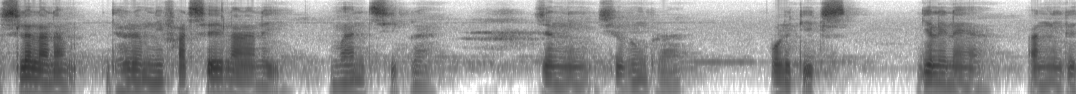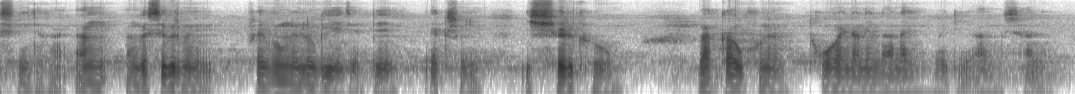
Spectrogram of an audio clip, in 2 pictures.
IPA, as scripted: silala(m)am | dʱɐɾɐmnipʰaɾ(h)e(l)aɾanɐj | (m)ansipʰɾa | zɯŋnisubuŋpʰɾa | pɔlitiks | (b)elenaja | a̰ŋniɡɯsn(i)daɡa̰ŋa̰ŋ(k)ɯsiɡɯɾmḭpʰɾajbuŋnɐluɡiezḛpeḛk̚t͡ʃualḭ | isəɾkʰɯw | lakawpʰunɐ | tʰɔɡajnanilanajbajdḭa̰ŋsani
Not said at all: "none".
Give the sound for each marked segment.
n, s, l, m, ɡ, i, ɡ

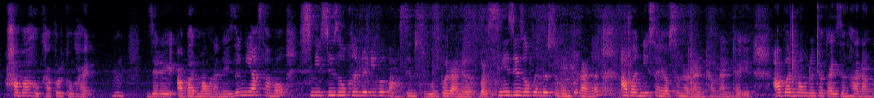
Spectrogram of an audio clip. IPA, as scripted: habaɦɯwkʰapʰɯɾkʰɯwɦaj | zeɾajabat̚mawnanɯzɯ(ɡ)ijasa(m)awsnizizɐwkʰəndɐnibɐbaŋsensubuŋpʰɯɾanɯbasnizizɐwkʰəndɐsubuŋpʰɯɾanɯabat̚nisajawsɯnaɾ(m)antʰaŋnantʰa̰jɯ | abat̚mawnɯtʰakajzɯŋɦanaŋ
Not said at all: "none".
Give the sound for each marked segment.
ŋ, m, n

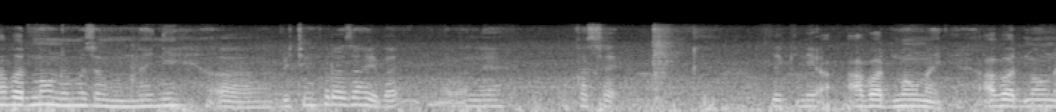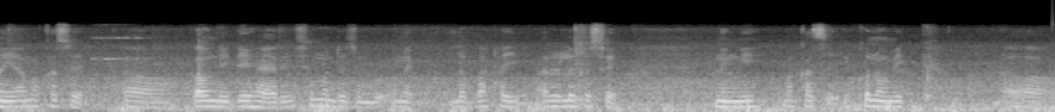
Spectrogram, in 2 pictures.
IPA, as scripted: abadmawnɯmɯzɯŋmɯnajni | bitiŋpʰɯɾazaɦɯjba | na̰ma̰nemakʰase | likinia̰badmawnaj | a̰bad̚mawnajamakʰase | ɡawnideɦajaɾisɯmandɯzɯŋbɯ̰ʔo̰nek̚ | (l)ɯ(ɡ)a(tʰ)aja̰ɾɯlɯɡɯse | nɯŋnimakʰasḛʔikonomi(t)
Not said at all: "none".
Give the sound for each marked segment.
l, b, tʰ, k

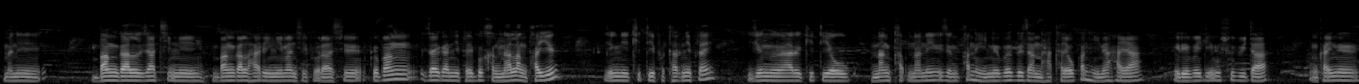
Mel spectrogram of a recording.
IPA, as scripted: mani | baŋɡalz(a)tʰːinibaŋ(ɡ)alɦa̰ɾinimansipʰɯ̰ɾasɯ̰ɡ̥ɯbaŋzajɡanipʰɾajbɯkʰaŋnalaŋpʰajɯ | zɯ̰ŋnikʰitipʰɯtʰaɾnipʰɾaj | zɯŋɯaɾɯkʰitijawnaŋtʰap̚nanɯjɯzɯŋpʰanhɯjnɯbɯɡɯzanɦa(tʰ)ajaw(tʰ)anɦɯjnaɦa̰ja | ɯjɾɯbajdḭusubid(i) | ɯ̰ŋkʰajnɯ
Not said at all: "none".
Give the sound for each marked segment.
a, ɡ, tʰ, pʰ, a

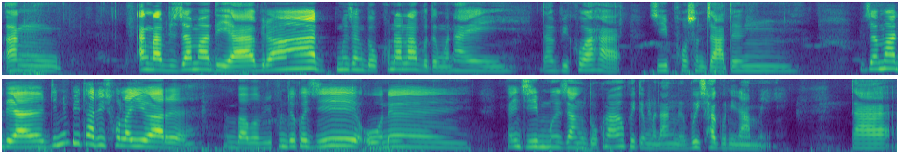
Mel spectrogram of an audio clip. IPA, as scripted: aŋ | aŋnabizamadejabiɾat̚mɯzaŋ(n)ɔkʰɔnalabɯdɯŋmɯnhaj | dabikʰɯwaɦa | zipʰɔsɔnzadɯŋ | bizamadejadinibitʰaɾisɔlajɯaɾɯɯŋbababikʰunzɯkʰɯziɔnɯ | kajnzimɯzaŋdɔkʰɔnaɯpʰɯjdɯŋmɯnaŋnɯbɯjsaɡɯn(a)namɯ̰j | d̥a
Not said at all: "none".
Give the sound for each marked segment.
d, i

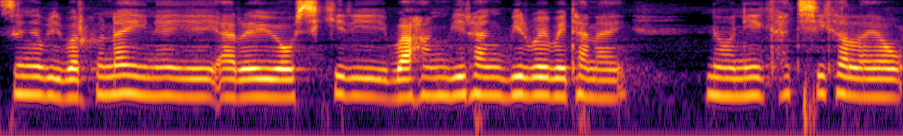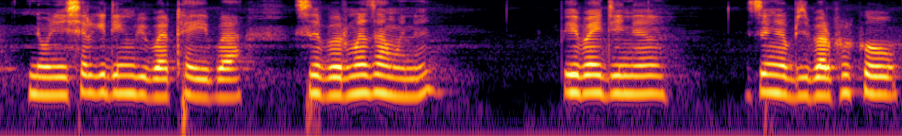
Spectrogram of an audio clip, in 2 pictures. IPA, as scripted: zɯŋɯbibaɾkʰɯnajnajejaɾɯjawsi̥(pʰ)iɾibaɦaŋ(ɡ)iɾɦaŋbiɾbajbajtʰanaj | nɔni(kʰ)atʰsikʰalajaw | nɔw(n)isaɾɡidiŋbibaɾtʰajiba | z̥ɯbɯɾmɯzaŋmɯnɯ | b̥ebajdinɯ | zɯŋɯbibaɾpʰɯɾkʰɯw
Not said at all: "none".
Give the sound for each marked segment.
kʰ, b, kʰ, n

